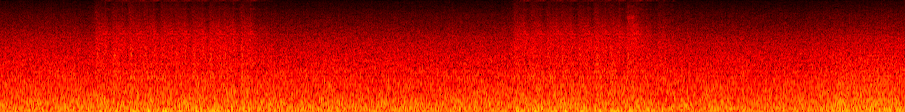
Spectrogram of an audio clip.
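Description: Sustained aircraft machine gun fire from the flight game Rise of Flight, a loud dense rattle running unbroken from start to finish, with two brighter bursts standing out over the steady roar.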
